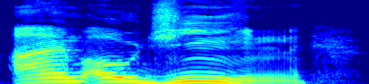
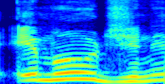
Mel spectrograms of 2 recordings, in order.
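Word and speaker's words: Imogen: Which temporarily lost its way here when spelled and pronounced I'm Ogeen. Pronounced the British way, Emojin is as pretty and classy as it is distinctive.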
